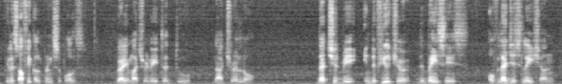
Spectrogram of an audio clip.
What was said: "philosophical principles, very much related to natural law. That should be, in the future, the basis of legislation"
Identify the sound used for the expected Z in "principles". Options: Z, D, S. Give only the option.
S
